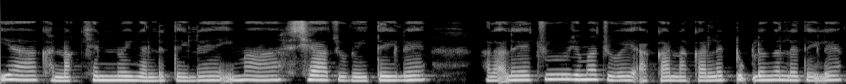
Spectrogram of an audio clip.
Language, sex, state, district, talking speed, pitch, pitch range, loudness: Wancho, female, Arunachal Pradesh, Longding, 150 wpm, 195 Hz, 180-205 Hz, -15 LUFS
